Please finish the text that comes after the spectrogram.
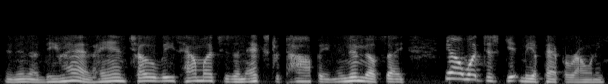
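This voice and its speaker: A man with a mid-range voice co-hosts a casual talk show. He trades comic anecdotes in relaxed banter and chuckles often. The sound is thin and narrow, like a phone line. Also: mid-range voice, brisk. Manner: chuckles often while talking.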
